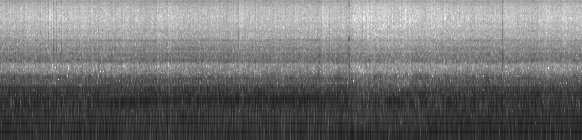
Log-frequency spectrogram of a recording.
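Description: Quad bike (ATV) engine running steadily under way, its pitch easing up slightly about a second in, with water splashing as the quads drive through a flooded road.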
